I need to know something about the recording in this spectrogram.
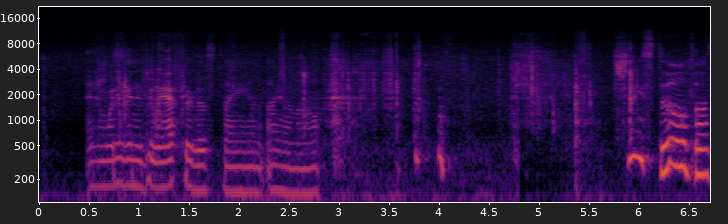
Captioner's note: laughs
